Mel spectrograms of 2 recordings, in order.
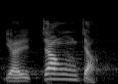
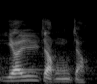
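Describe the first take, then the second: First: Tensed second consonant, and the following vowel stays high. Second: Plain second consonant, and the pitch keeps falling. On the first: The speaker calls it right. "경음화가 돼서 정이 들어가 있죠" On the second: The speaker calls it wrong. "경음화를 시키지 않고 열정적 하면은 소리가 자꾸 내려와요"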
